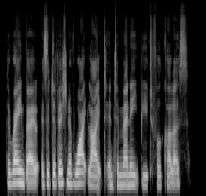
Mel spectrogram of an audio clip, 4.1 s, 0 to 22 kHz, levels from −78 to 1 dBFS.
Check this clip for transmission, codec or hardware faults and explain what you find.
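Two stretches of lost packets rebuilt from error correction. From 0.85 to 1.31 s, just before "of white", and from 1.93 to 1.95 s, between "of white" and "into many". Later packets carried low-bitrate backup copies, so nothing drops out. Those frames sound rougher and noisier.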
